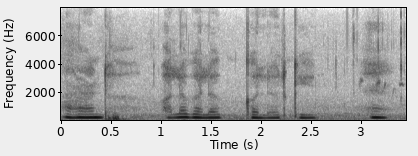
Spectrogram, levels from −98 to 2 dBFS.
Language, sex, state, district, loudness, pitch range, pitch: Hindi, female, Himachal Pradesh, Shimla, -16 LUFS, 200-220 Hz, 210 Hz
